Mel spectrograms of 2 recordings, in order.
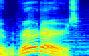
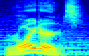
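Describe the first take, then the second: First: The first syllable sounds like 'rout'. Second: The first syllable sounds like 'roid'. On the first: The speaker calls it wrong. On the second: The speaker calls it right.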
